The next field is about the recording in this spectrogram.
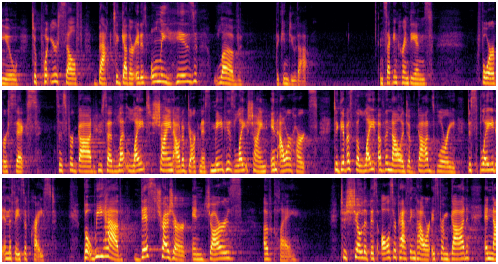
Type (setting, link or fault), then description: setting, large echoing room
